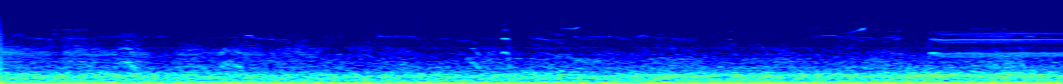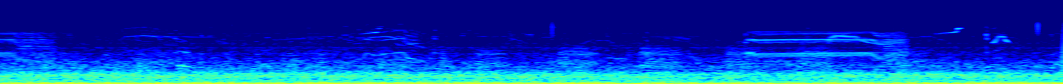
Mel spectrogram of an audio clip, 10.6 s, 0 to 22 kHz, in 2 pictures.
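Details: Black guillemot at its nest burrow, Seal Island NWR, Maine, on a burrow camera, 30 June 2018 around 2 a.m.: two flat, rich-toned harmonic calls about four seconds apart, each lasting half a second, amid constant low roaring noise.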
